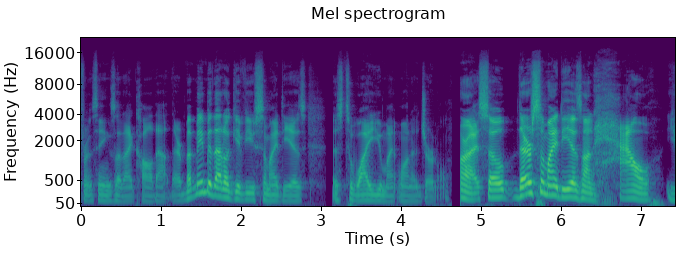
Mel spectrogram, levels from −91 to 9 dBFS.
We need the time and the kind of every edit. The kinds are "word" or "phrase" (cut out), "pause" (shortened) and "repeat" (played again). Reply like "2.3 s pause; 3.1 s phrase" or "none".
4.6 s pause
